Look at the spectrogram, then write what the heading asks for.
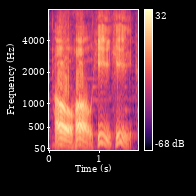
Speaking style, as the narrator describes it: Krishna's friends filled the four directions with robust laughter

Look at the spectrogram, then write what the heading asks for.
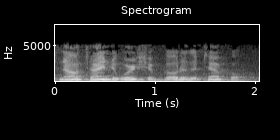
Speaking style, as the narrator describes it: He gently told Gangadas

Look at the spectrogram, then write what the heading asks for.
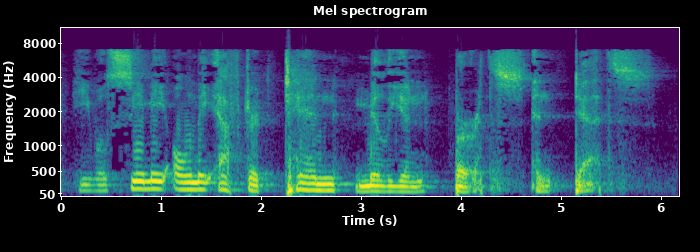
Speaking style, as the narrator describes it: Lord Chaitanya, in a very thunderous voice, said

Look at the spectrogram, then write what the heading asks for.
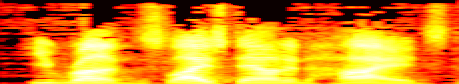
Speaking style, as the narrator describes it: the demon cried

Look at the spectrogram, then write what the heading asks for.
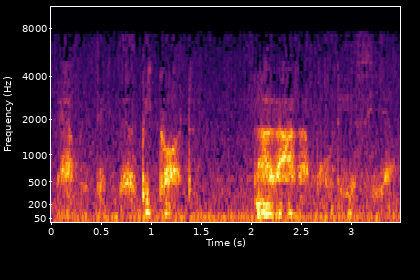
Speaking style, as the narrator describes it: He just whispered in her ears

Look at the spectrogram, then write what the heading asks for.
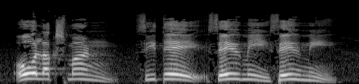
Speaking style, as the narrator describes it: Maricha shouted loudly

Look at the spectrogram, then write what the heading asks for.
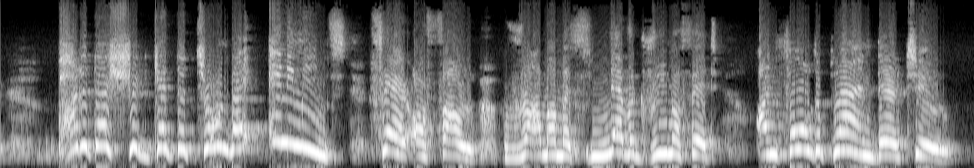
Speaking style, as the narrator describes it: Kaikeyi cried out

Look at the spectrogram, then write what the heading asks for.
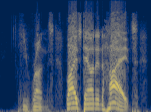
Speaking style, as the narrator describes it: the demon cried

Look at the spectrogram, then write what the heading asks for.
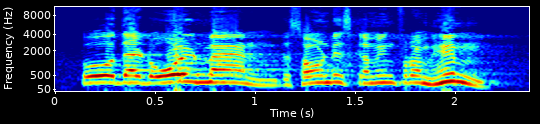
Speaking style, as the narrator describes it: one of the technicians immediately shouted

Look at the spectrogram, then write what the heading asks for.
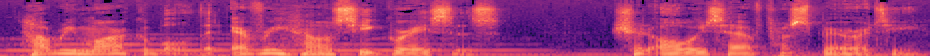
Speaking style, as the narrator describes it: they exclaimed

